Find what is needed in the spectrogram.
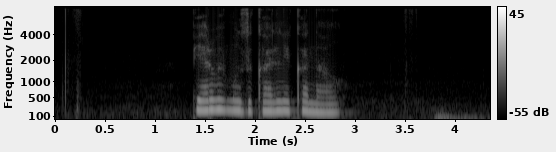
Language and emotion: Russian, neutral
